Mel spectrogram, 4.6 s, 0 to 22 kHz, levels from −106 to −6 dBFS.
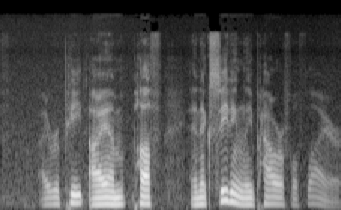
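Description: A short speech clip with automatic gain falling from 1.19 s to 3.47 s: the gain control judges the input too hot or its background noise too strong and pulls it down by about 8 dB, so the voice and the room noise sink together. The level shifts around 0.5 s and 3.5 s are just the talker moving.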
